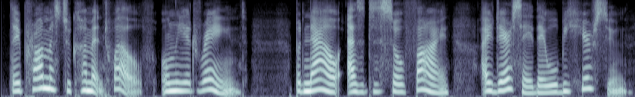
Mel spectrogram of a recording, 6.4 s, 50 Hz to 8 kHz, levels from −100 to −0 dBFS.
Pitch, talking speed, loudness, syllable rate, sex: 245 Hz, 225 wpm, -18 LUFS, 5.8 syllables/s, female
